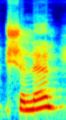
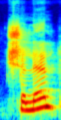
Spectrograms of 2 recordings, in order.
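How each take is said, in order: Both takes have the same delivery.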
